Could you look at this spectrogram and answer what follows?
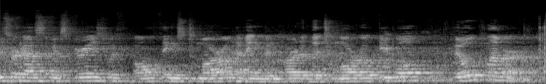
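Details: Adult male speaker; normal speech.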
